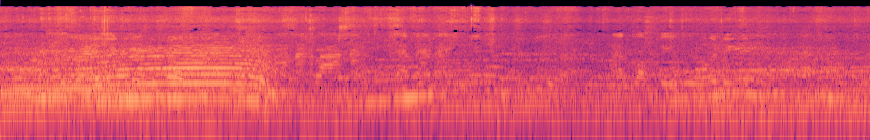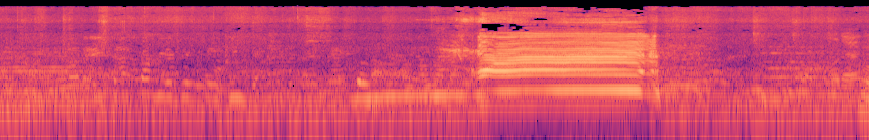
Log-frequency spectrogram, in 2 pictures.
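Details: At the Bekonang livestock market in Sukoharjo, Indonesia, where a nine-month-old Pegon calf crossed with Simmental was brought for sale, cattle give a long moo, softer lowing in between, then a loud, sustained bellow near the end amid market chatter.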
